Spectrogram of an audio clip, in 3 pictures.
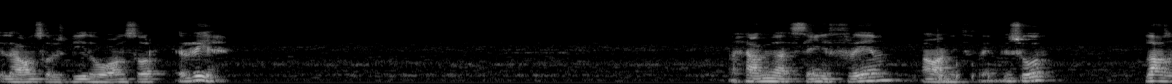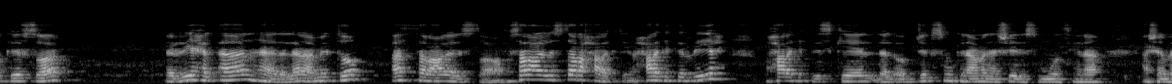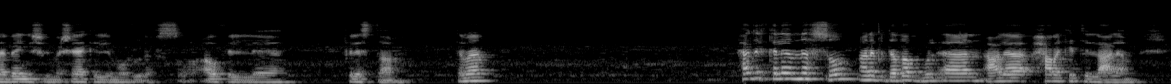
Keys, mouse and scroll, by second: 10.2-13.2 drag, 17.6-20.4 middle drag, 20.4-22.2 right drag, 22.2-23.7 scroll up 3, 23.7-26.8 drag, 27.5-30.5 drag, 32.2-35.1 middle drag.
